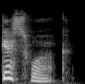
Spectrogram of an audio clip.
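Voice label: "guesswork", British English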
